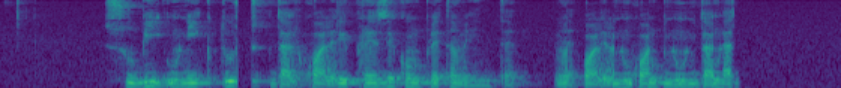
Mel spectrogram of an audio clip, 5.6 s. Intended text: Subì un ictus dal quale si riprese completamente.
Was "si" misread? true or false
true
